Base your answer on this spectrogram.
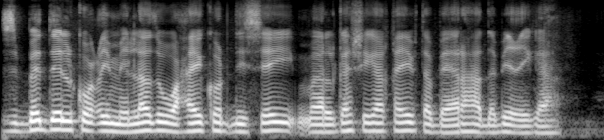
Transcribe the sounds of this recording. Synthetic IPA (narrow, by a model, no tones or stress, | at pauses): ɪsbɛd̪ɛlkʰʊʕɪmɪlɐðʊwɑħɑjkʰɔrd̪ɪsɛjmɐlɡɐʃɪɣɐqɑjb̚t̪ʰɐbɛːɾɐɦɐd̪ɑβiːʕɪɣɐ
